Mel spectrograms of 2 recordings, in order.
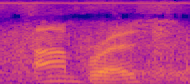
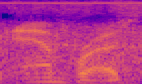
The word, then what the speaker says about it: Ambres: 1 out, and here's Ambres, the center fielder. I should say Ambres, that's how he pronounces it.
